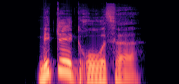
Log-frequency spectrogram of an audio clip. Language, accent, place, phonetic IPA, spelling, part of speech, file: German, Germany, Berlin, [ˈmɪtl̩ˌɡʁoːsə], mittelgroße, adjective, De-mittelgroße.ogg
- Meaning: inflection of mittelgroß: 1. strong/mixed nominative/accusative feminine singular 2. strong nominative/accusative plural 3. weak nominative all-gender singular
